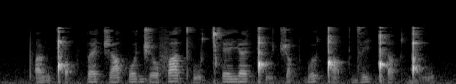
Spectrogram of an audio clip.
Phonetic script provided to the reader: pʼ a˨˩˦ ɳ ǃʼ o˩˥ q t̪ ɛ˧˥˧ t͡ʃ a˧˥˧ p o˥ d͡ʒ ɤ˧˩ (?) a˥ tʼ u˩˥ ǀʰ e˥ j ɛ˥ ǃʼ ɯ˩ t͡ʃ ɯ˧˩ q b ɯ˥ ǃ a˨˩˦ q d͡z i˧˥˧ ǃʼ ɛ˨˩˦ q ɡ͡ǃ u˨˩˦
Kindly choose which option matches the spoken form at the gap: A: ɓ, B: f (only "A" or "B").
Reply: B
